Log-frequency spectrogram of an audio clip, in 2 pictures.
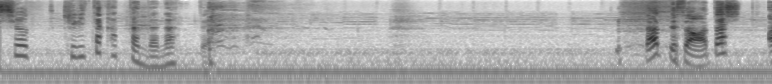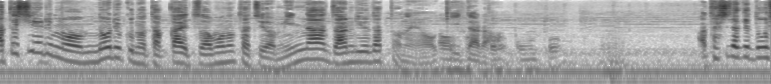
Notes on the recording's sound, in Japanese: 2人組。パーキング収録。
